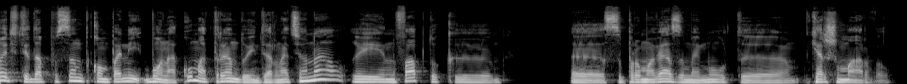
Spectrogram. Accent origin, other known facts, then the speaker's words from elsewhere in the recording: Moldova; Eu sunt moldovean.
